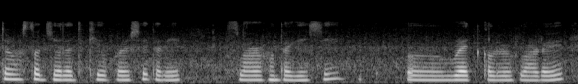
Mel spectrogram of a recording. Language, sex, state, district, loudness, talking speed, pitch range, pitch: Nagamese, female, Nagaland, Dimapur, -19 LUFS, 125 wpm, 200-220 Hz, 205 Hz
